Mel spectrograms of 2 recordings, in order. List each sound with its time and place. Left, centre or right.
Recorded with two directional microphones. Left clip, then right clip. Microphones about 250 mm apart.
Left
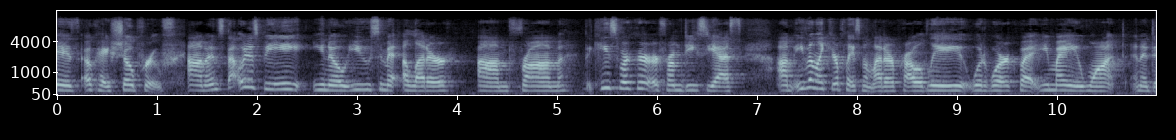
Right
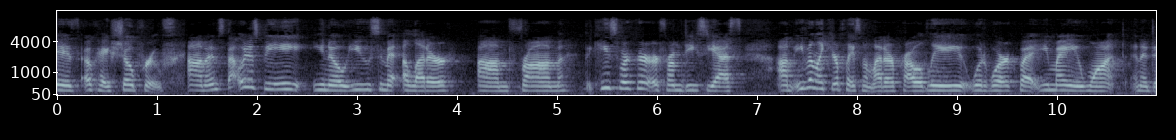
0.0 s a woman's voice: centre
